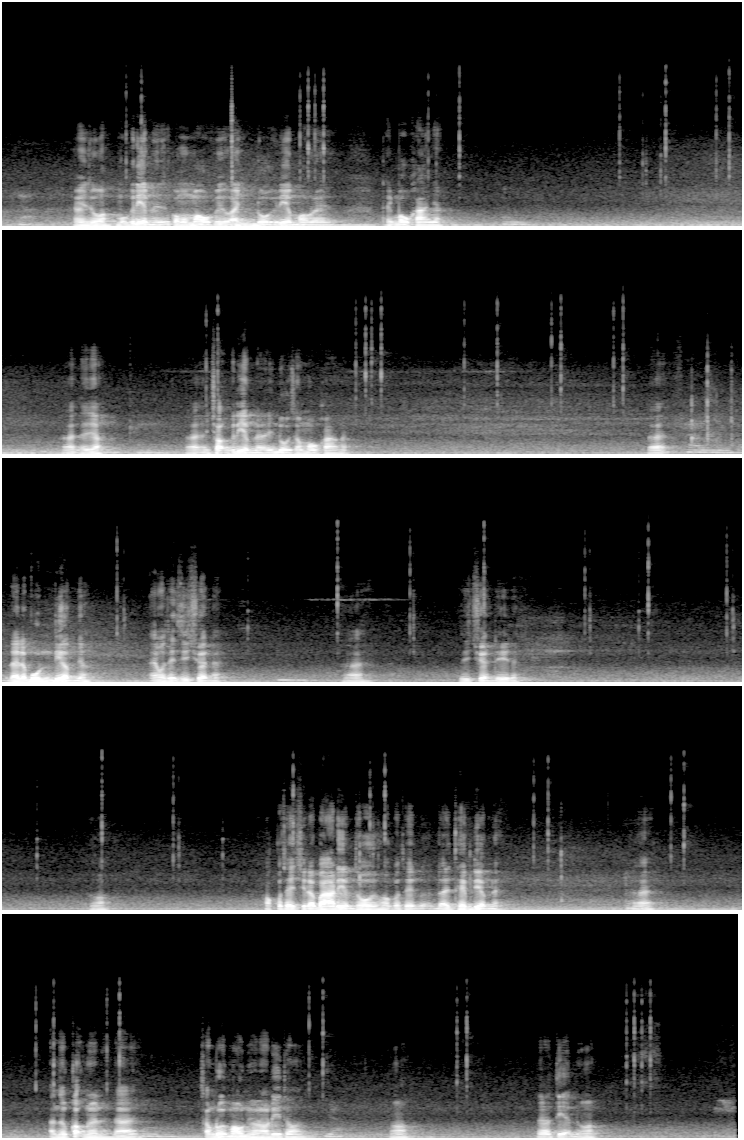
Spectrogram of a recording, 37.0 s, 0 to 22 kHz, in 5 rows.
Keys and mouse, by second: 0.6 click, 0.8 click, 1.9 click, 3.8 click, 4.8 click, 7.1 click, 8.5 click, 8.7 click, 9.7 click, 10.5 click, 11.1 click, 12.1 ctrl+z, 13.6-15.8 drag, 16.5 click, 18.3 click, 19.7-20.8 drag, 21.6-22.7 drag, 23.5 alt+click, 25.2 alt+click, 26.5 click, 27.6 click, 28.3 click, 30.3 click, 31.8 click, 33.5 click, 33.6 click, 34.9 click, 35.7 click, 36.9 v.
